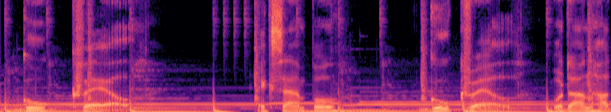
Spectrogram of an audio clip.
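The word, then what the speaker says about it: god kveld: God kväll, good evening, pronounced god kväll.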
